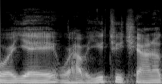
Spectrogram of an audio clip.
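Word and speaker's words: Yeh: a y right yeah yeah C yay C yay yeah it's y e h sorry it's pronounced as yay uncore ye h on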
